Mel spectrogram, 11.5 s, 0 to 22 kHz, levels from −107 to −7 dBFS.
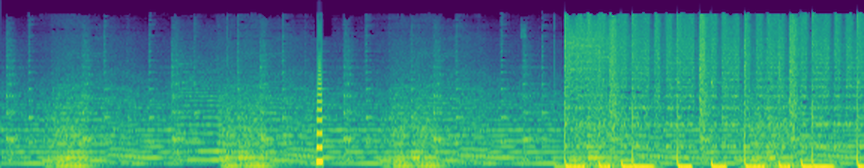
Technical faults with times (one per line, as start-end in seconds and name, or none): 0.84-0.89 compressed frames skipped
4.18-4.30 compressed frames skipped
6.88-6.98 compressed frames skipped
